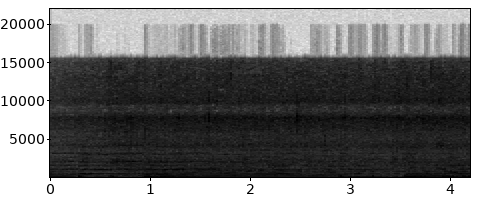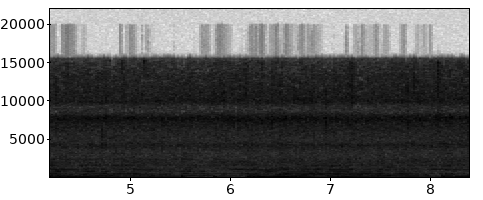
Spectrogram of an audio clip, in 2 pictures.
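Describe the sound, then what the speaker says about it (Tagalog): Heavy rain pours down steadily in Dumaguete City, a dense, loud, unbroken hiss of drops hitting surfaces for the whole stretch, with no talking. "Look at the rain."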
